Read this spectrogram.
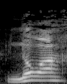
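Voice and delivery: "Noah" with a rasped final ch, as in Hebrew; Hebrew pronunciation. Shown as a demonstration. Preacher showing the congregation Noah's name, Hebrew pronunciation with throaty final ch on "Noah". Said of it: "Hebrew, Ivrit".

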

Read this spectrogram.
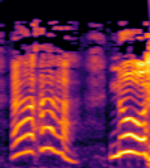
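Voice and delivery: high laughing protest. Real, not acted. Preacher laughing off hidden tears, laughing.

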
